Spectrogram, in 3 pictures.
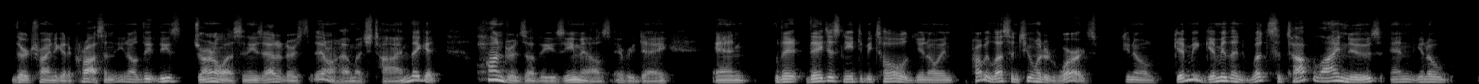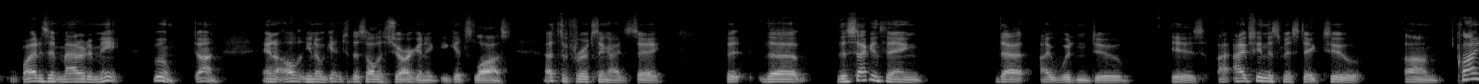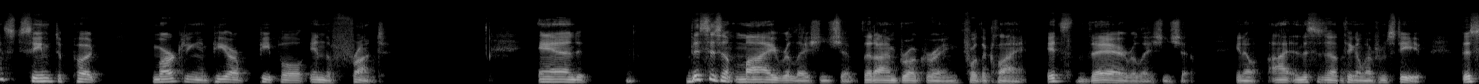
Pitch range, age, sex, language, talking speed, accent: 95-125 Hz, 40-59, male, English, 190 wpm, American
